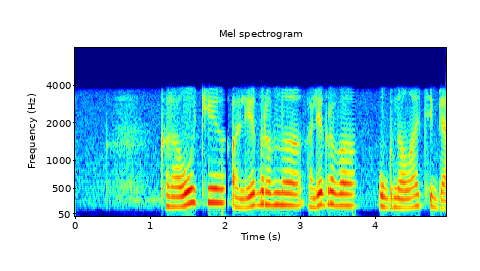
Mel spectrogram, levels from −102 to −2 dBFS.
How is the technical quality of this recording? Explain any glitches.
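The speech comes through a G.711 telephone-band line, heard as a narrow band from about 200 Hz to 3.6 kHz, and two short glitches interrupt it.

Packet loss with pitch repetition occurs at 1.96 to 2.04 s (80 ms) and at 3.70 to 3.74 s (40 ms). When audio packets went missing, the receiver filled each gap by looping the last pitch period. The shorter gap sounds like a briefly held, buzzy tone. The longer one holds, fades toward silence over about 50 ms, then cross-fades back into the speech. The gap lengths point to losses of 20 ms packets.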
